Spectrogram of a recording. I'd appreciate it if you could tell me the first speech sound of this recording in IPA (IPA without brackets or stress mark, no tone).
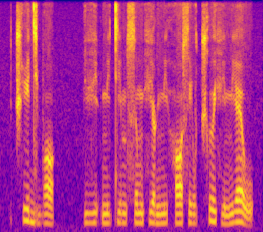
t͡ʃʰ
